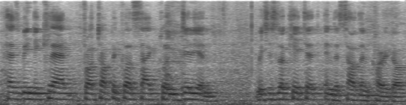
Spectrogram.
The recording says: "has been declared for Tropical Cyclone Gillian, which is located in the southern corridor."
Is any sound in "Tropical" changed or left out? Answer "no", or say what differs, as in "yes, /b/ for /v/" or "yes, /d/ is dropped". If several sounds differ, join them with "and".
yes, /ɹ/ is dropped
